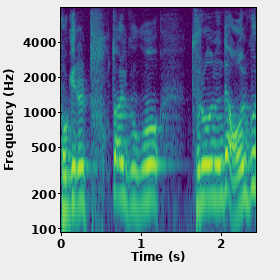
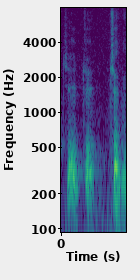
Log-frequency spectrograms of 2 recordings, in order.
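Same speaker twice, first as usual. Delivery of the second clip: put-on stammering boy; 4 semitones higher than usual. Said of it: "말도 제대로 못해".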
